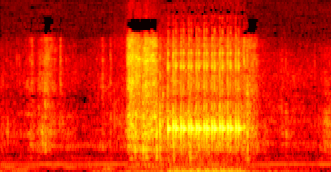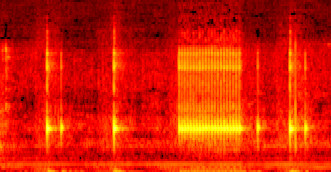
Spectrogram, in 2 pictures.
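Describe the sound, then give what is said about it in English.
A telephone receiver is lifted with a clatter, followed by a steady dial tone, several sharp clicks of dialing, and another burst of tone, all fairly loud, with no voices. “I reached for the phone.”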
